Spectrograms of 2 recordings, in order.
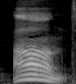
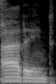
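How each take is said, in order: First: The word is said as one syllable. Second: The word is said with two syllables. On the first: The speaker calls it right. "Una okay. sola sílaba" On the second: The speaker calls it wrong. "Como todos los españoles. No se hace así"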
